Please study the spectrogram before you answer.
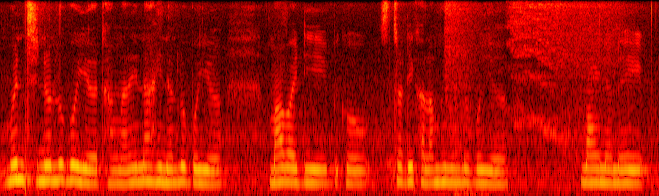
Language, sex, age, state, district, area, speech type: Bodo, female, 18-30, Assam, Kokrajhar, rural, spontaneous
